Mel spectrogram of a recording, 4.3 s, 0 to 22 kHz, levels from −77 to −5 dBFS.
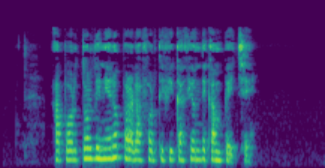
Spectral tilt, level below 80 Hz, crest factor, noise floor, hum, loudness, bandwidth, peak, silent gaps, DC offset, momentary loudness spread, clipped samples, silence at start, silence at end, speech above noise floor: -3 dB/octave; -62 dBFS; 18 dB; -62 dBFS; none; -18 LUFS; 11.5 kHz; -2 dBFS; none; under 0.1%; 6 LU; under 0.1%; 0.3 s; 0.95 s; 44 dB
